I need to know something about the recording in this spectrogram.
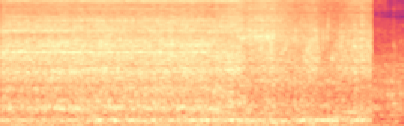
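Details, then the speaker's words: Newly installed electric lowboy water heater in a crawl space, filling after the house water is turned back on: steady, even hissing rush of water into the tank until it cuts off; normal fill, air to be purged at a hot tap upstairs. "You can hear that unit filling up. Now, that's going to put a lot of pressure into the system."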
